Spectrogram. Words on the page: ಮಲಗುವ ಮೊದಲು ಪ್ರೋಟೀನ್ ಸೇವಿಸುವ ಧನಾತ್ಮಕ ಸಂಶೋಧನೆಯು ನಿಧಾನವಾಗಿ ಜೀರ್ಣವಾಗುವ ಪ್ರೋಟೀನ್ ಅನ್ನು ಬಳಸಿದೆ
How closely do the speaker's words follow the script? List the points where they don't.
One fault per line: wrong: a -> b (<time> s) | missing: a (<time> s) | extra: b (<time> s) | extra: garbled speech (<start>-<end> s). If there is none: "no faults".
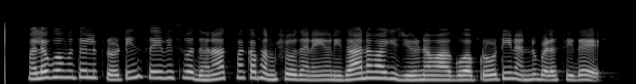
no faults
